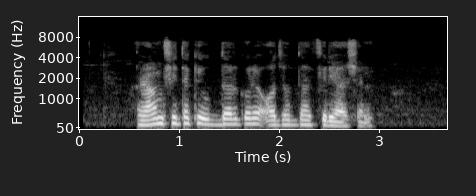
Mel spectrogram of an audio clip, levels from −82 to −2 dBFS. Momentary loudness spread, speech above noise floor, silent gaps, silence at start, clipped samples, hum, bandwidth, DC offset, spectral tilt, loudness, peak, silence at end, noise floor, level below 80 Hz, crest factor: 9 LU; 41 dB; none; 0.6 s; under 0.1%; none; 7.6 kHz; under 0.1%; -7.5 dB/octave; -15 LUFS; -2 dBFS; 0.75 s; -56 dBFS; -54 dBFS; 14 dB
